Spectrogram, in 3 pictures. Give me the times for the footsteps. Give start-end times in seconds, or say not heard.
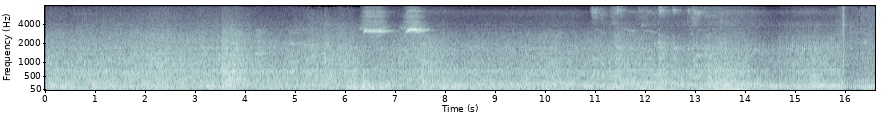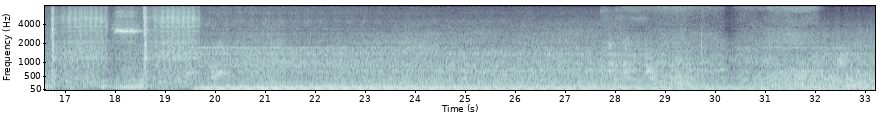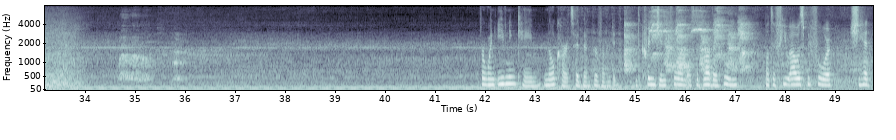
not heard.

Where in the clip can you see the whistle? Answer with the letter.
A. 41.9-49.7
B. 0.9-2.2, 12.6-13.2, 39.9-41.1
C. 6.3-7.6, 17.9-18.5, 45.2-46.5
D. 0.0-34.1
C.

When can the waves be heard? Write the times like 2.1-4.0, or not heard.
0.0-34.1.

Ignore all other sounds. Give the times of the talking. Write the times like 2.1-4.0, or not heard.
41.9-49.7.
